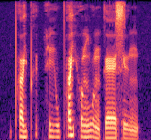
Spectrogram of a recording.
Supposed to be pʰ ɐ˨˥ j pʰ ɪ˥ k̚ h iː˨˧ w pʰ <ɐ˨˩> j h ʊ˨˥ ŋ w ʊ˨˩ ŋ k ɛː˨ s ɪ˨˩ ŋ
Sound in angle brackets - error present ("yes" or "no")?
yes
